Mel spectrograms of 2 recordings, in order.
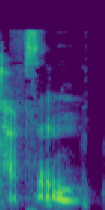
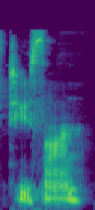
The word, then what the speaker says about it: Tucson: It is not Tucson. That's how it's spelled. It's Tucson.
